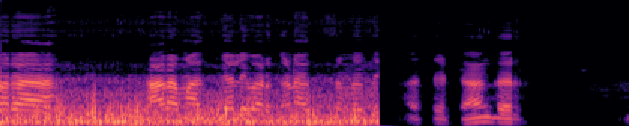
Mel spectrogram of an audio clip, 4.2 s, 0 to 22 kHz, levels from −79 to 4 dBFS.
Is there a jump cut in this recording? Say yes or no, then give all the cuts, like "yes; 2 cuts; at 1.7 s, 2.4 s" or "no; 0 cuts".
yes; 1 cut; at 2.5 s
